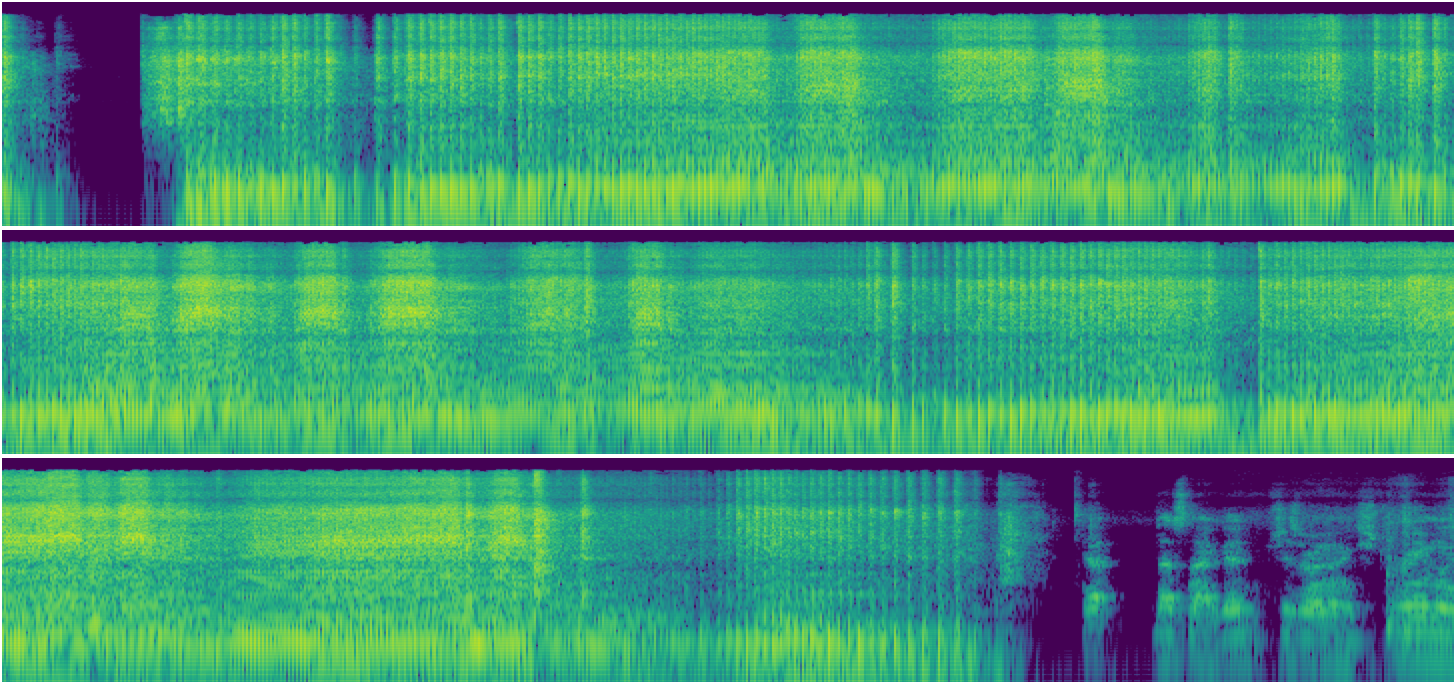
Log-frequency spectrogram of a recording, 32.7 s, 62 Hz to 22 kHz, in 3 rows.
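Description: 1984 Honda Shadow 700's V-twin engine running and revving unevenly, with several brief stumbles; it is silent for about a second near the start and cuts out just before the end. It is popping, with one cylinder cutting in and out, which the owner puts down to a fuel problem, maybe running a little lean.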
